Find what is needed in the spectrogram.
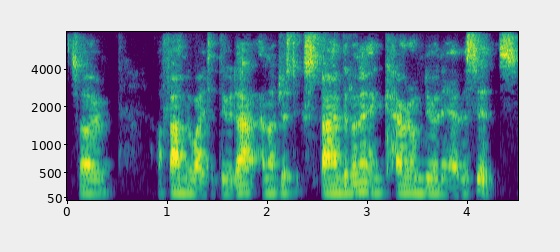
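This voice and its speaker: At a fairly quick pace, a man with a medium pitch sounds somewhat breathy and keeps a monotone, flat intonation. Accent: British. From England. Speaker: real estate broker. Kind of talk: interview. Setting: video call.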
